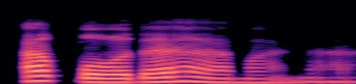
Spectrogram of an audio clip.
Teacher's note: kofnya itu harus memantul dengan sempurna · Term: qalqalah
